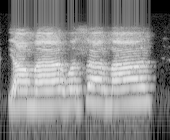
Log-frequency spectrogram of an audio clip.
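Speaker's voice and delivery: very slow, drawn-out, put-on Jamaican accent. Retelling a stranger greeting him in a restroom, imitating a jamaican accent. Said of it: "try to talk to you with a Jamaican accent".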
